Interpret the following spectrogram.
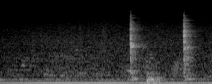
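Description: Two short, sharp clacks about half a second apart in the second half, as a wooden spoon and chopsticks are set down beside a wok of stir-fried noodles, over a low steady hum.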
